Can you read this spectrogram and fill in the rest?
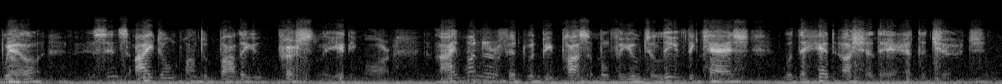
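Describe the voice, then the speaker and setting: Bright-voiced, genteel male swindler. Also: medium pitch, animated, normal speed. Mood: smooth, feigned sorrow. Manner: polite, hesitant, genteel pleading. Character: smooth, apologetic gentleman con man feigning sorrow. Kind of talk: 1950s radio drama acting. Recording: hissy, lo-fi vintage radio recording.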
